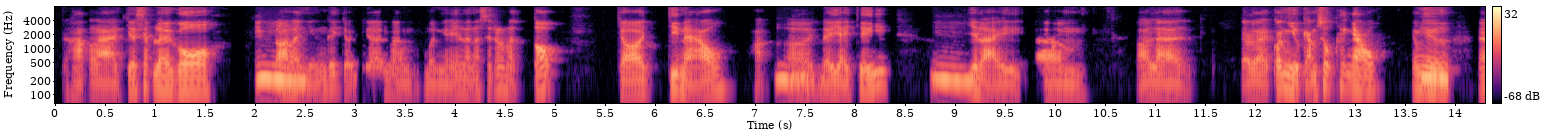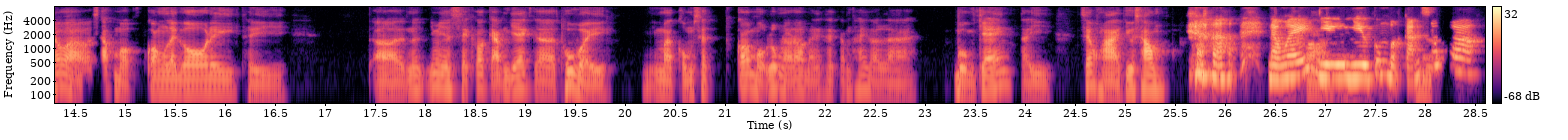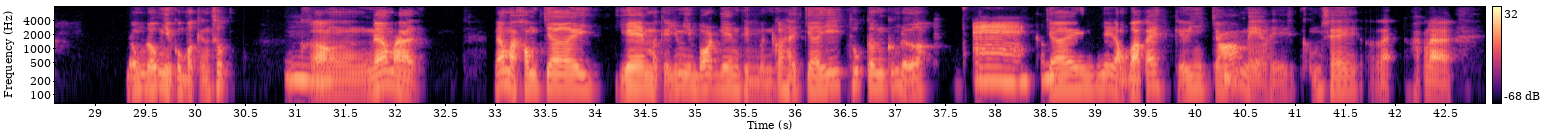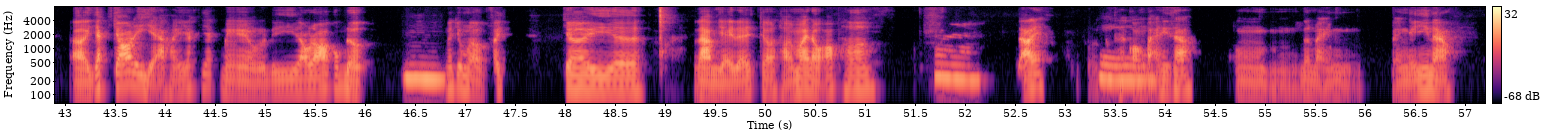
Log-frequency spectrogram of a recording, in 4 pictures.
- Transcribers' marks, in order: laugh; distorted speech; in English: "board game"; tapping; unintelligible speech; tsk; other noise
- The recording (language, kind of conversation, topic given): Vietnamese, unstructured, Nếu không có máy chơi game, bạn sẽ giải trí vào cuối tuần như thế nào?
